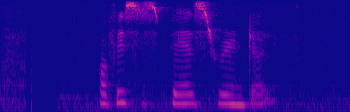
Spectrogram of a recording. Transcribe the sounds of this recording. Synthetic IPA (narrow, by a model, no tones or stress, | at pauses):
ɔfisspeːsɾɛ̃ɳʈəl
